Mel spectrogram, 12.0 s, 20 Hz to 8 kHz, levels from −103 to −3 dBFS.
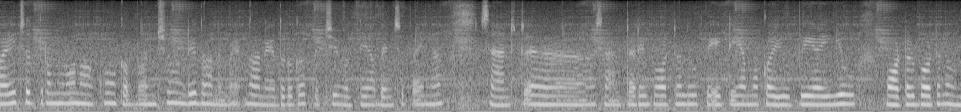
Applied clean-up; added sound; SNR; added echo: none; Alarm; 12 dB; none.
